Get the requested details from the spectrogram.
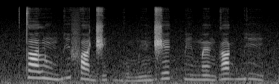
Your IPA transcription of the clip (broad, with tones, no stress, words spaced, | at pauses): ta˦lũ˧bi˦ fa˦˨d͡ʒi˧ɡ͡bu˨mĩ˨˦ d͡ʒe˦k͡pi˧mɛ̃˧ ɡa˦ɡ͡bi˦˨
